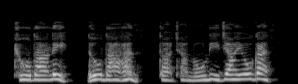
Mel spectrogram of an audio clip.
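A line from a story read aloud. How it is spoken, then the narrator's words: Cheering chant. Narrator (Chinese): 喊一嗓子啦啦队的口号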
